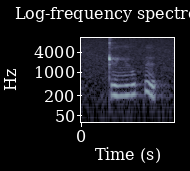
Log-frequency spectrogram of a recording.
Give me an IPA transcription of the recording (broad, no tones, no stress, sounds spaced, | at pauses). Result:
ʈ ɪ lʲ ʊ p ɪ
